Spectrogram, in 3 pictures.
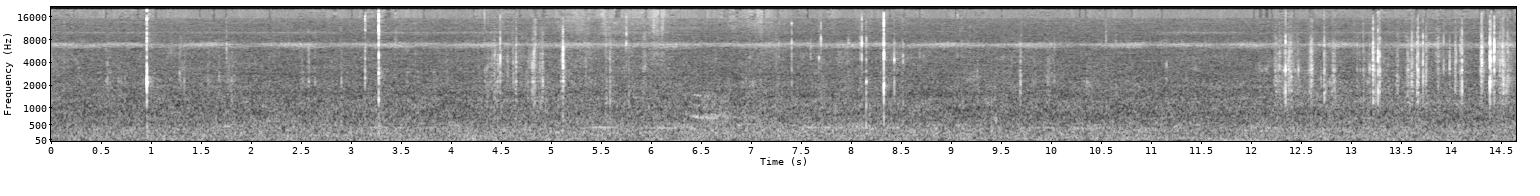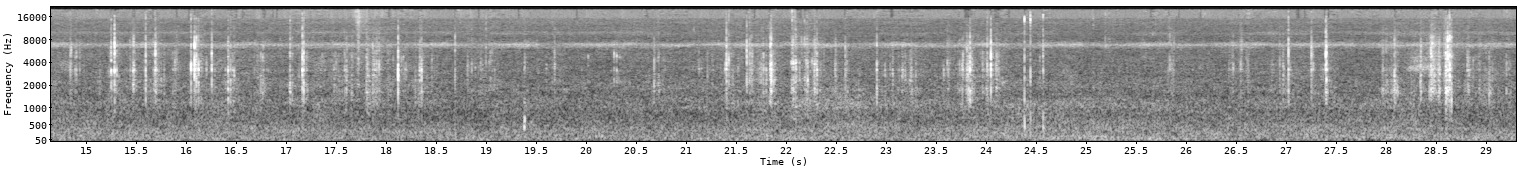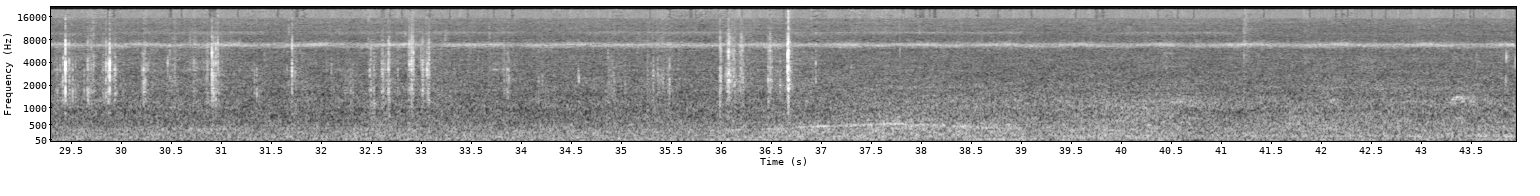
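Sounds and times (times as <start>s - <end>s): steady low background noise: 0.0s - 43.9s
cat chewing food crunching: 0.5s - 6.3s, 6.9s - 11.3s, 11.9s - 36.8s.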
